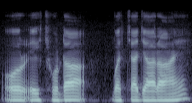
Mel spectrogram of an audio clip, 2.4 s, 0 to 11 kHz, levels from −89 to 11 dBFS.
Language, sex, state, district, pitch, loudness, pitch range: Hindi, male, Uttar Pradesh, Saharanpur, 105 Hz, -17 LUFS, 100-110 Hz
